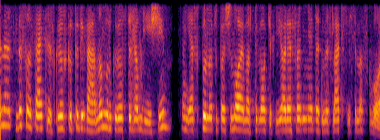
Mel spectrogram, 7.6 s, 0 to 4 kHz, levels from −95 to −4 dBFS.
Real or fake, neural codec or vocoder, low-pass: fake; codec, 24 kHz, 0.9 kbps, WavTokenizer, medium speech release version 1; 3.6 kHz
